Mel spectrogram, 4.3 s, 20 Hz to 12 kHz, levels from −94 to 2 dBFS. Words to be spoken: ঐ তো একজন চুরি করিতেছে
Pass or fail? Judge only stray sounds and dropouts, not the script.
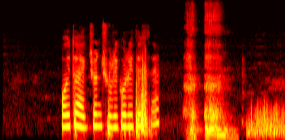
fail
